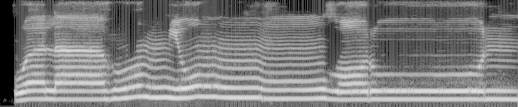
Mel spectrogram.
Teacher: Yung warun langsung siap-siap lidahnya pangkalnya naik langit-langit. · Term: tafhim tebal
